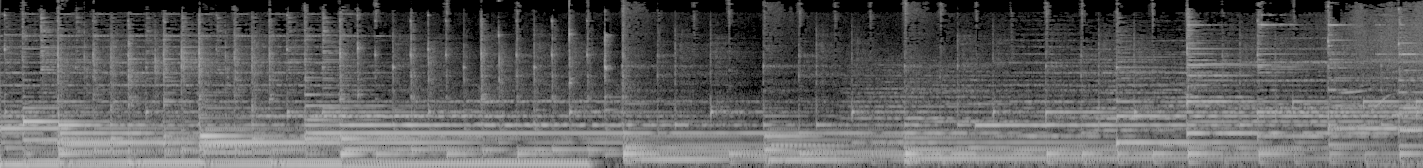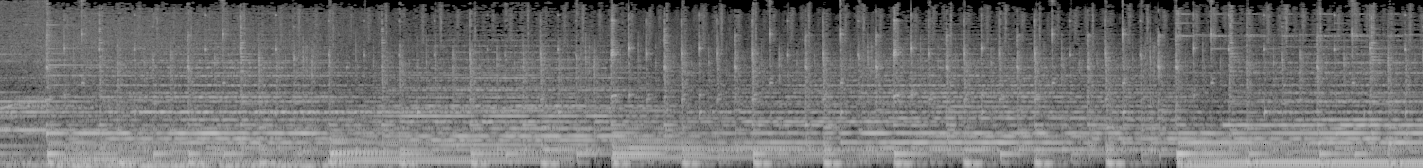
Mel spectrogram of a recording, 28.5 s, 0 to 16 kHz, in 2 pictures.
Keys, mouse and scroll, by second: 0.2 scroll up 1, 2.1 scroll down 1, 2.7-8.7 scroll up 1, 8.7 right click, 11.5 scroll up 1, 12.1 click, 14.5 right click, 15.3 w, 15.5 click, 16.5 right click, 16.5 scroll down 1, 16.7 scroll up 1, 25.9 scroll up 1, 26.6 scroll down 1, 27.7 scroll up 1, 28.0 scroll down 1.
